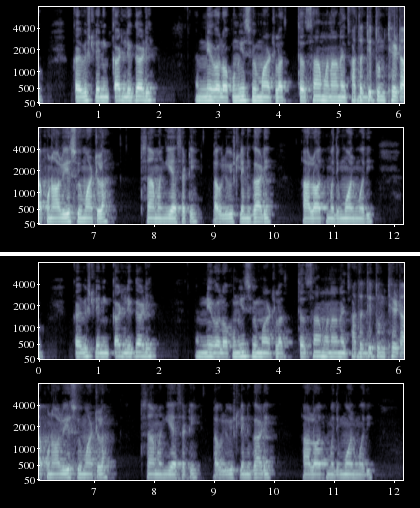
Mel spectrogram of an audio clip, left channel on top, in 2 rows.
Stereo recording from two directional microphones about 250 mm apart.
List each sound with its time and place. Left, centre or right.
0.3 s speech: centre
